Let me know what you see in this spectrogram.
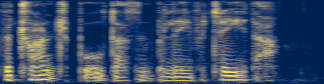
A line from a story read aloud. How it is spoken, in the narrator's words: Matilda whispered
